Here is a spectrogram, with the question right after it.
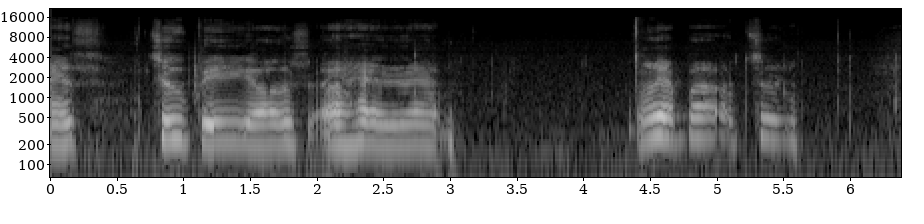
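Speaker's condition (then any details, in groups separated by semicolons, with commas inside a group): ALS; affects hands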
